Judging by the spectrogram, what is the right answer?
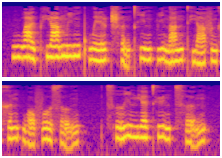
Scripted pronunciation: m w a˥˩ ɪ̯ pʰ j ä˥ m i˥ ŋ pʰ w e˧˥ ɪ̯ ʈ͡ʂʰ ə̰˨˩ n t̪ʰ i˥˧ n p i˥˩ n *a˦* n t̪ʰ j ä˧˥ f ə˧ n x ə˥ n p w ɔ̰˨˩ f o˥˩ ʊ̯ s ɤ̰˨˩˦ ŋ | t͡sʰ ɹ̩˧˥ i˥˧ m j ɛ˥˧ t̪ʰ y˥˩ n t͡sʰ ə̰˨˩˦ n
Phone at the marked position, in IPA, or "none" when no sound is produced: a˥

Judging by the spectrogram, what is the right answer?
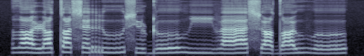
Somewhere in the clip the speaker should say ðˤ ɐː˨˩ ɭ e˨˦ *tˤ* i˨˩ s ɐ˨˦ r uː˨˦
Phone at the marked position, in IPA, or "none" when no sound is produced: tˤ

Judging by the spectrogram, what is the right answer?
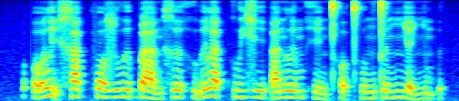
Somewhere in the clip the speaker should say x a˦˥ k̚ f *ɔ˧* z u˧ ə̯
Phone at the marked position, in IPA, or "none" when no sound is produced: ɔ˧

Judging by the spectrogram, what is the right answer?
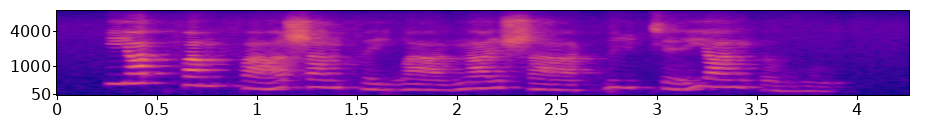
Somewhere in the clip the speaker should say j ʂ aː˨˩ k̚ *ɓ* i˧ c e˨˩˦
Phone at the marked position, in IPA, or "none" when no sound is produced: ɓ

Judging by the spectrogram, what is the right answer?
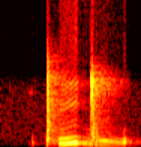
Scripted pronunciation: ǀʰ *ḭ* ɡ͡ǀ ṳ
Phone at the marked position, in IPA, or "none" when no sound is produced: i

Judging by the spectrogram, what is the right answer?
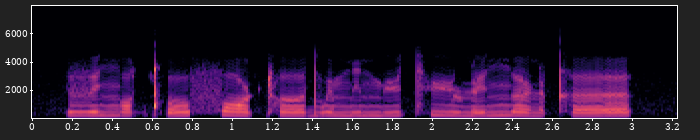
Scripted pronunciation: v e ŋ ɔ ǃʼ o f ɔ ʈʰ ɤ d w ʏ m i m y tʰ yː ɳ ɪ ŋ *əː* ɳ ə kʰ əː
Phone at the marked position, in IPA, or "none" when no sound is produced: əː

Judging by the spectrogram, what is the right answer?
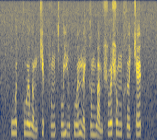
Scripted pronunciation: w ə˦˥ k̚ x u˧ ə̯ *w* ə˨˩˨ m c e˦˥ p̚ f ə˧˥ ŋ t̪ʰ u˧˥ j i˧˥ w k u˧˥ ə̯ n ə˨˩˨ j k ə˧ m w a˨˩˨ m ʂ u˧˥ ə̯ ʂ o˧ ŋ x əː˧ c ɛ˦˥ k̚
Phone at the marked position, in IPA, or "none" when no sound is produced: w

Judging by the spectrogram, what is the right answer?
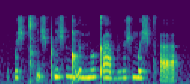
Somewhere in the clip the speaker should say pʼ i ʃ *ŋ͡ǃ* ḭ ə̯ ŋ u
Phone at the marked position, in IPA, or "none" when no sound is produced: ŋ͡ǃ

